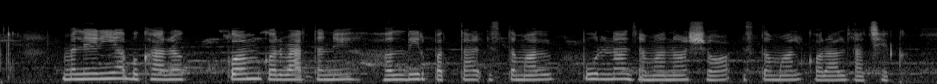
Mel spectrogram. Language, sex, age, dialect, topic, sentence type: Magahi, female, 25-30, Northeastern/Surjapuri, agriculture, statement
